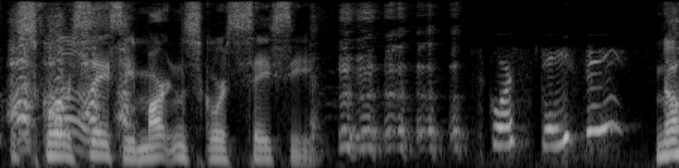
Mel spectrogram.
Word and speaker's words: Scorsese: It's Scorsese.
